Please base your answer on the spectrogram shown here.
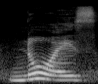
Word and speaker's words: noise: missing something in noise noise ends with an e now this isn't a magic e and we don't hear it so this e is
